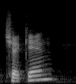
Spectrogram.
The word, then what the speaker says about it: Chikin: So my legal middle name is Chicken. It's spelled C-H-I-K-I-N, and it's actually my Chinese name written English phonetically.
